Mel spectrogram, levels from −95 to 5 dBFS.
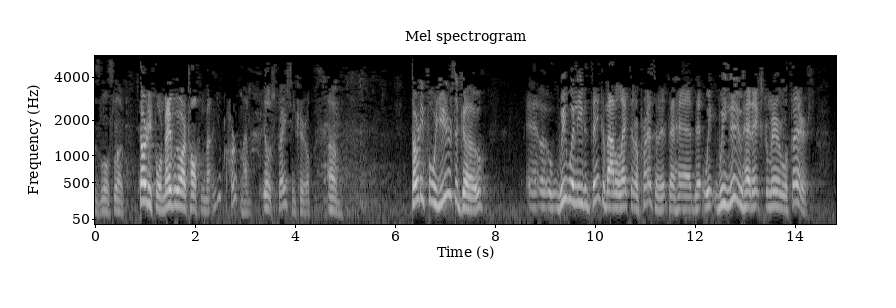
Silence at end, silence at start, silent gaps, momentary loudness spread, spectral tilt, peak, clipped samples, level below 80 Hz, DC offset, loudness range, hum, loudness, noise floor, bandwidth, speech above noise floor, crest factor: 0.55 s; 0 s; none; 16 LU; -9.5 dB/octave; -6 dBFS; under 0.1%; -68 dBFS; under 0.1%; 11 LU; none; -27 LUFS; -60 dBFS; 5.2 kHz; 33 dB; 22 dB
